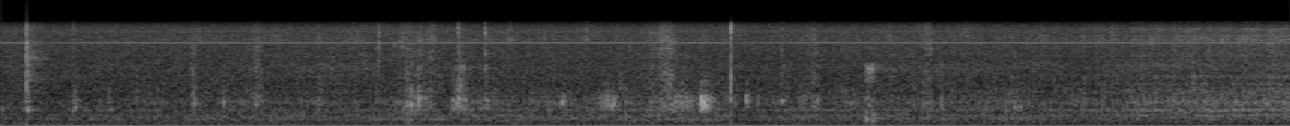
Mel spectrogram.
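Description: Faint, irregular light clicks and ticks over a steady low hiss and thin high whine. They come as an electric motor is fed a low voltage from a bench power supply and begins to turn very slowly. There is a sharp click just after the start, and a scatter of softer ticks through the middle.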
